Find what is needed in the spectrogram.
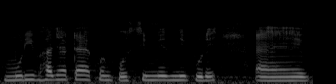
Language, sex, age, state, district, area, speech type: Bengali, female, 60+, West Bengal, Paschim Medinipur, urban, spontaneous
